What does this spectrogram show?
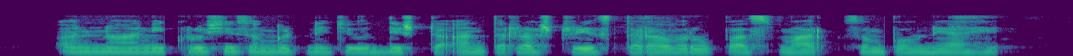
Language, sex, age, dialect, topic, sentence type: Marathi, female, 18-24, Northern Konkan, agriculture, statement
